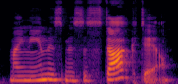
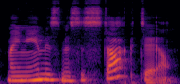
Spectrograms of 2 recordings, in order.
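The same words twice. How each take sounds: First: The stressed syllable is said noticeably louder. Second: The stressed syllable has a marked pitch change. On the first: "you can increase the volume" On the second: "You can change the pitch, the raise and fall of your voice"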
